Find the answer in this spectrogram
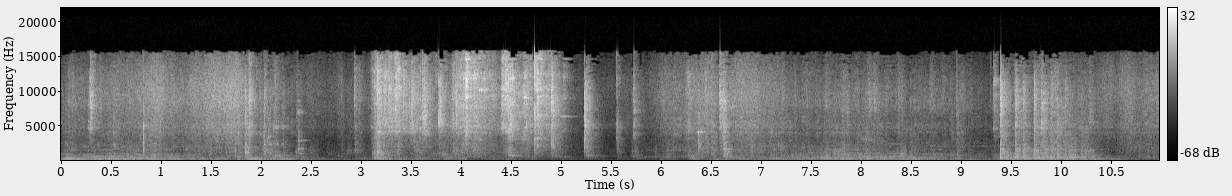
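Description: A 1950s swing-door lift at work: the car's sliding doors run and close with clunks, then the car's drive hums steadily as it travels, with a sudden louder noise near the end.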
